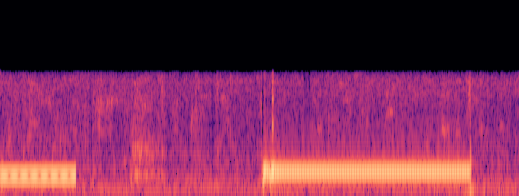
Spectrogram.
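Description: Telephone tones during a call transfer: a short steady tone, a brief quiet gap, then a longer unbroken tone of about two seconds at the same level before it cuts off.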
